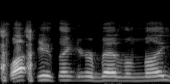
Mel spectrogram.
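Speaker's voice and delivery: put-on Southern US accent, laid on thick. Teasing the other player after a wrong quiz answer, in a Southern American accent. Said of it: "I'm doing a Southern American accent".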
